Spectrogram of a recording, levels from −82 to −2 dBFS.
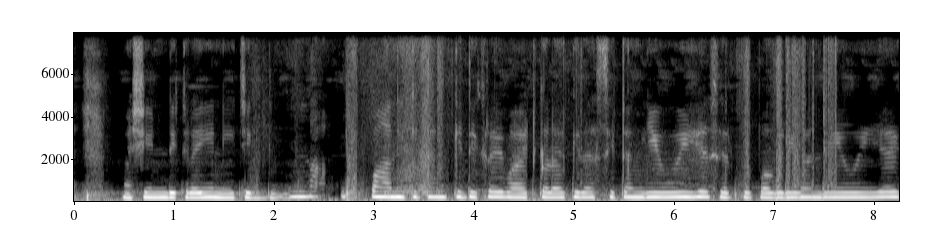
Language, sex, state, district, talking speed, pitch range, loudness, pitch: Hindi, female, Bihar, East Champaran, 180 wpm, 210-225 Hz, -14 LUFS, 215 Hz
